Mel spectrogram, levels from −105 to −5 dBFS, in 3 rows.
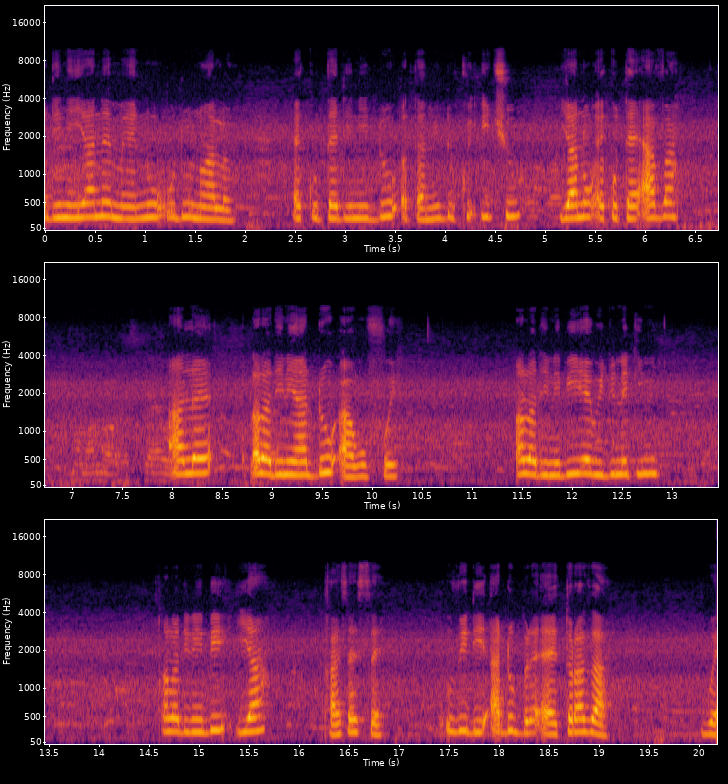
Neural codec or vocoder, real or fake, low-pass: none; real; 9.9 kHz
